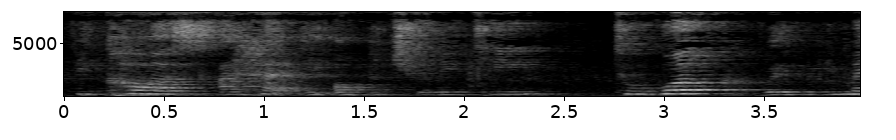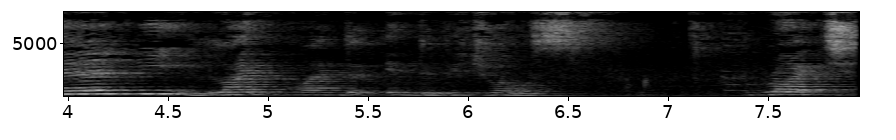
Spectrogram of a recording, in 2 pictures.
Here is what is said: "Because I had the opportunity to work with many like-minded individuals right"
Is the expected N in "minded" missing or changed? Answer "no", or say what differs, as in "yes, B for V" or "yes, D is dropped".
no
